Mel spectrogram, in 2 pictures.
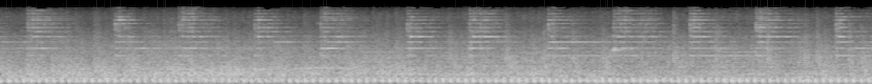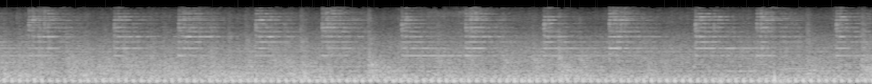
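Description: A TGV trainset rolls over the level crossing with a steady low rumble from its wheels on the rails. Over it, the crossing's warning bell rings evenly, about two strokes a second.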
